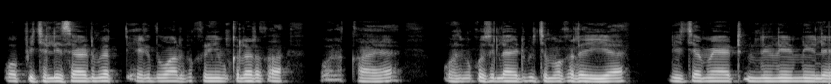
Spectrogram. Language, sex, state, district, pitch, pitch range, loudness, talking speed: Hindi, male, Uttar Pradesh, Saharanpur, 150 Hz, 145-155 Hz, -16 LUFS, 180 wpm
